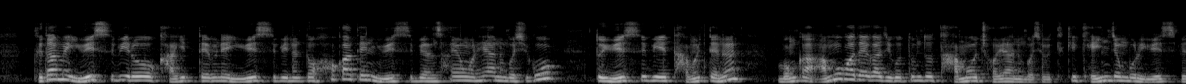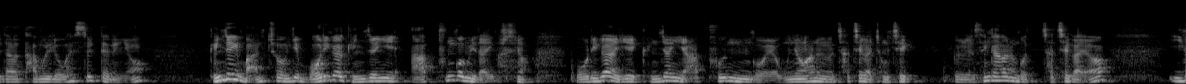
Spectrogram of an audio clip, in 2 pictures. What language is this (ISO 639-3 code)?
kor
